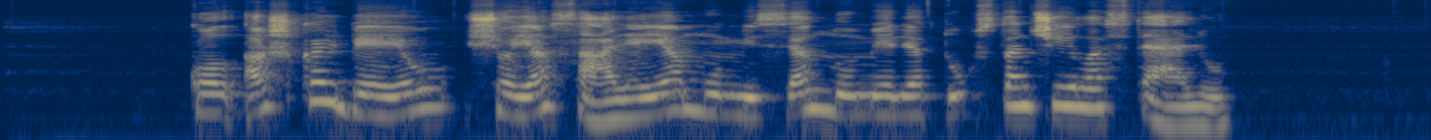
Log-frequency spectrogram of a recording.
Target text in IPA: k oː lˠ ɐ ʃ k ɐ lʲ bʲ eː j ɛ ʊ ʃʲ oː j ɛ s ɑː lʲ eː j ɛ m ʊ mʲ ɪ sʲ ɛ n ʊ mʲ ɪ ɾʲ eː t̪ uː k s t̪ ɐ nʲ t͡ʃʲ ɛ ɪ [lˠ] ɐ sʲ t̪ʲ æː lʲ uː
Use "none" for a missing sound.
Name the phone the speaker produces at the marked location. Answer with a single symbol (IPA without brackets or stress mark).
lˠ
